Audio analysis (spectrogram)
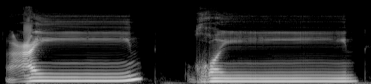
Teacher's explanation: কন্ঠের মাঝখান থেকে চাপ দিয়ে উচ্চারণ করতে হবে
